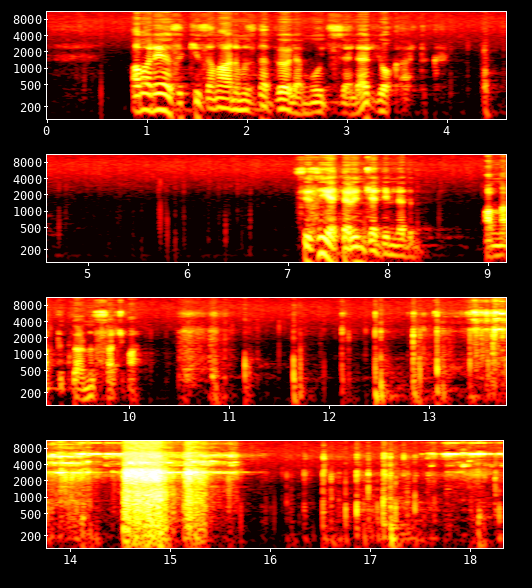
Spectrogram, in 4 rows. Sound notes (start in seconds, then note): 12.9 chains clinking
